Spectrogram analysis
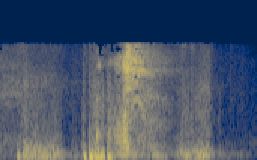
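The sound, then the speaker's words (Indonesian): A human sneeze, one of repeated sneezes blamed on chili sambal being cooked nearby; a breathy build-up gives way to a sharp, noisy burst and then a softer trailing exhale, loud and alone. “Masa ada yang banyak masak sambal ya? Bawaannya bersin terus.”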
